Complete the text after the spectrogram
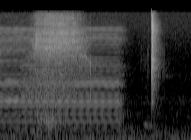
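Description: A small device buzzes steadily against skin.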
